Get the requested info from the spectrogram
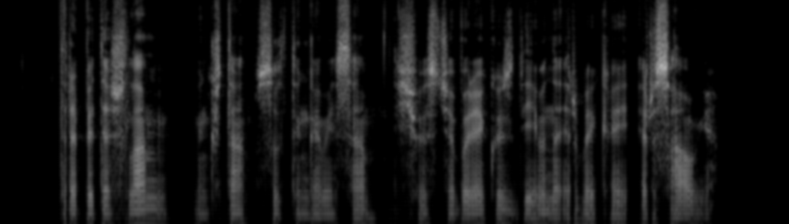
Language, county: Lithuanian, Marijampolė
